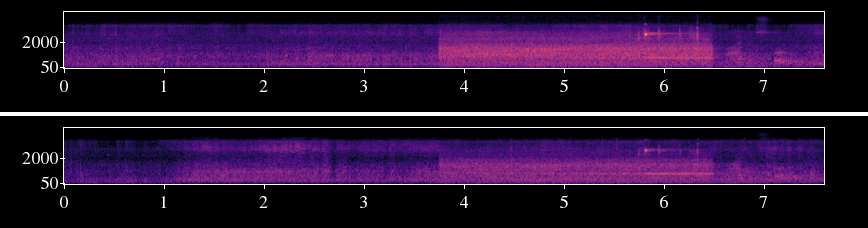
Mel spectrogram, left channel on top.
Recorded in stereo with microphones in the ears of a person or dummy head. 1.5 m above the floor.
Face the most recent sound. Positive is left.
turn(degrees=75)  # may be behind; listen again after turning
